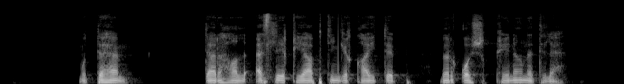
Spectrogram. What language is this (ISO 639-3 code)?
uig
